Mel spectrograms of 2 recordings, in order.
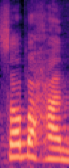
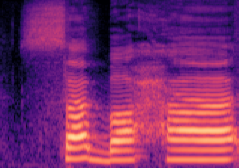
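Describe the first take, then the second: First: The word ends with an n sound. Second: The word ends with a long a sound. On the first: The speaker calls it wrong. "bukan sabahan" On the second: The speaker calls it right. "tapi sabha"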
